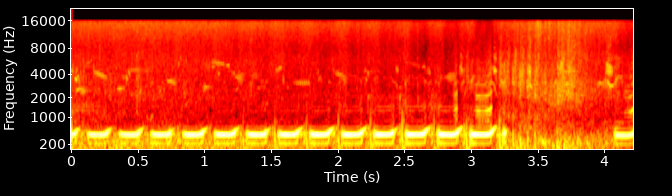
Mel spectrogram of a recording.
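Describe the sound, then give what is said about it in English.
A bird's loud, resonant hooting song as it circles its territory: a quick, evenly paced run of about thirteen low, mellow hoots, then a short pause before a single further hoot begins. “It's a really incredible thing to see this bird floating towards you, uttering this loud, resonant hooting sound.”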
